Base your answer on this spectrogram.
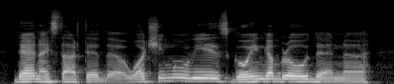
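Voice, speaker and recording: With a strong Italian accent, a man of medium pitch speaks at a fairly slow pace in a dark, mellow tone with ordinary pitch variation. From Italy, northern Lazio. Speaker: FPV drone YouTuber. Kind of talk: livestream chat and build tutorial. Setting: live stream at home workshop. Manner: casual, hesitant with fillers.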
